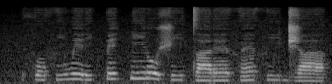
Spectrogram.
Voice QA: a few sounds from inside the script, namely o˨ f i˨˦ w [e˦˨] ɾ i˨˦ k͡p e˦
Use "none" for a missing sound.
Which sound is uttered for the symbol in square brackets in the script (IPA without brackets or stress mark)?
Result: e˦˨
